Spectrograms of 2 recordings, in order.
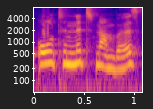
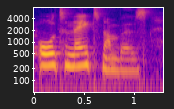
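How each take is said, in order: First: The word ends sounding like 'it'. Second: The word ends sounding like 'ate'. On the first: The speaker calls it right. "They're alternate numbers" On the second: The speaker calls it wrong. "I will not say they are alternate numbers"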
